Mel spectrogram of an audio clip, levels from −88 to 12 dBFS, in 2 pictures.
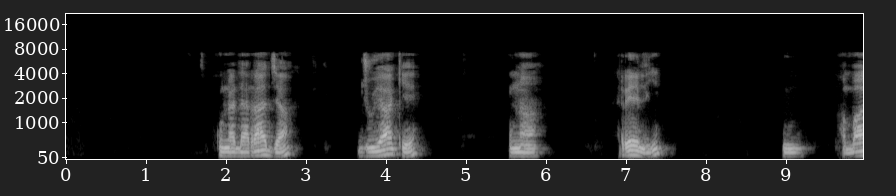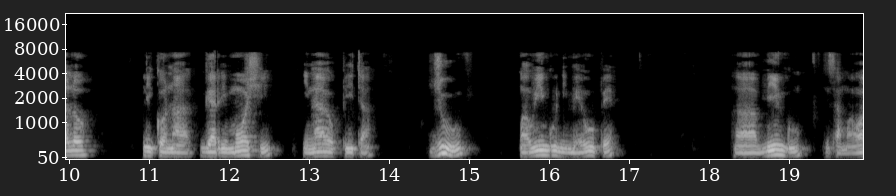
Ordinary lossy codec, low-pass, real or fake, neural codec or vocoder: AAC, 32 kbps; 7.2 kHz; fake; vocoder, 44.1 kHz, 128 mel bands every 512 samples, BigVGAN v2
